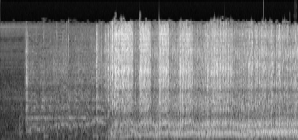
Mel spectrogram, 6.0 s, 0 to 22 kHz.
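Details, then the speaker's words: Chevrolet whose engine is almost seized after standing 7 months with water in it, cranked hard: slow, labouring cranking, then it catches and settles into a lumpy, rising run; a stiff engine after water ingress. "you got the wheel crank too hard you're overstressing it remember this motor is almost seized uhhuh it's had water in it now for 7 months"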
